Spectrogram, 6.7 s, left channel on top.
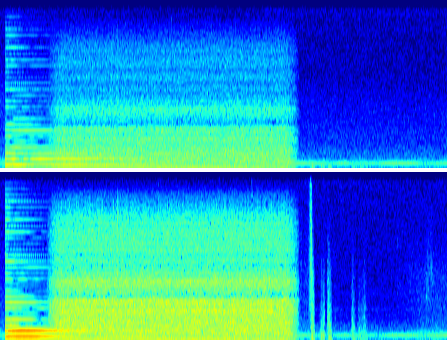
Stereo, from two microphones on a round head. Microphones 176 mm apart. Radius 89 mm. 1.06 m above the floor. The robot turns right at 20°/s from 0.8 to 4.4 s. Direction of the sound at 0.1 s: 50° right.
